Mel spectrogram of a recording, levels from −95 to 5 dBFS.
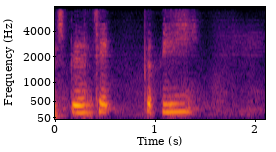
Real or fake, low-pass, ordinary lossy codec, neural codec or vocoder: fake; 7.2 kHz; MP3, 48 kbps; codec, 44.1 kHz, 0.9 kbps, DAC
